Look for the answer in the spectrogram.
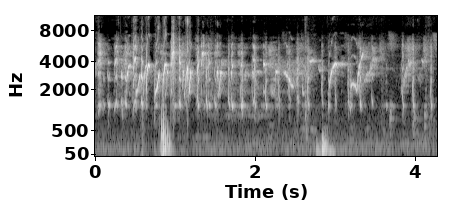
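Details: Pied fantail in a lure audio aimed at starting song in others: crowded, quick twitter of bright chips and short whistles, with two loud low thuds and a brief gap near the end.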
